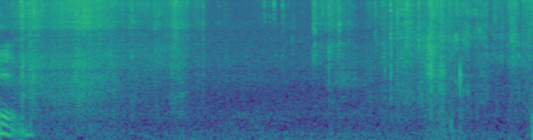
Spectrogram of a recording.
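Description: Dry fallen leaves crinkling and rustling faintly as they are gathered by hand and dropped into a small plastic toy basket, in a few scattered crackles mostly in the second half.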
